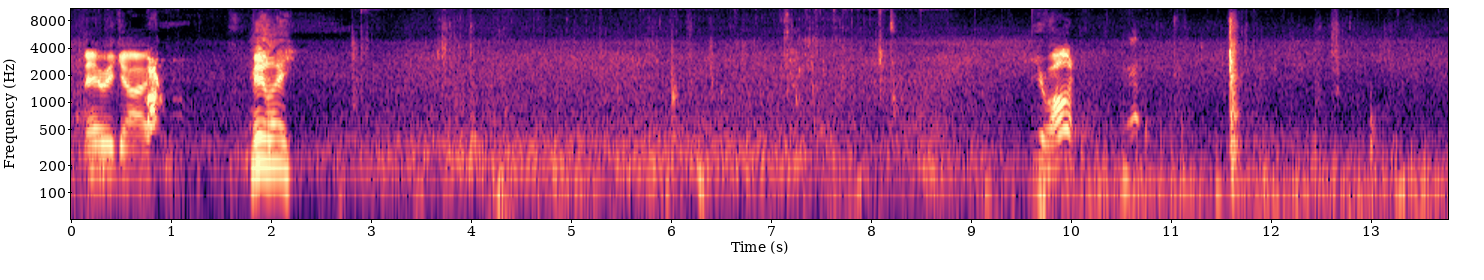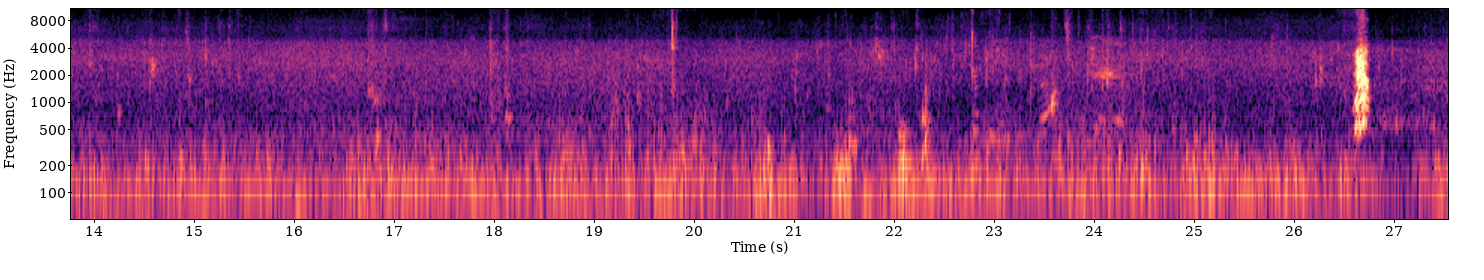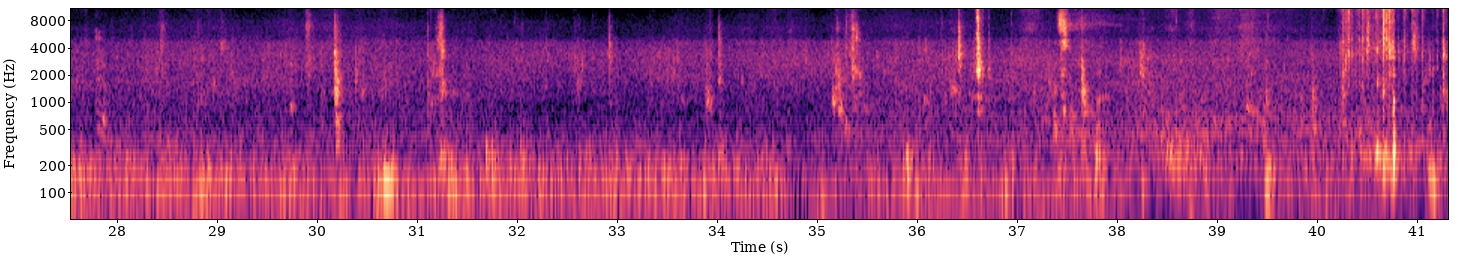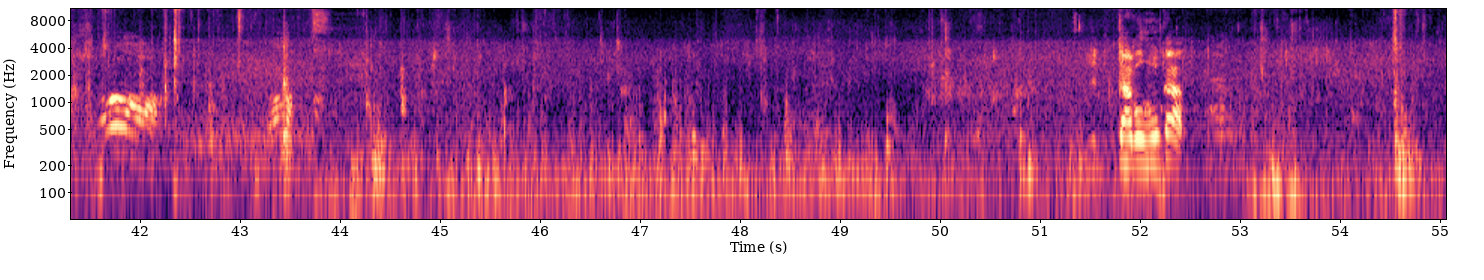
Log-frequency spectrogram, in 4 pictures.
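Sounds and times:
wind and water rumble: 0.0s - 55.0s.

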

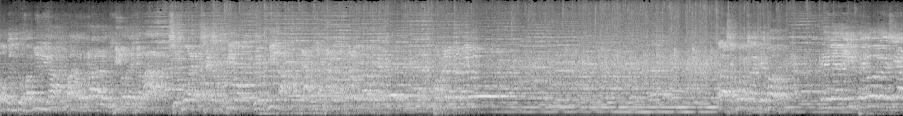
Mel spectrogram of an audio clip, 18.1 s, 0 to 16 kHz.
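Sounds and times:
many voices: 0.0s - 11.9s
worship music held notes: 0.0s - 18.0s.

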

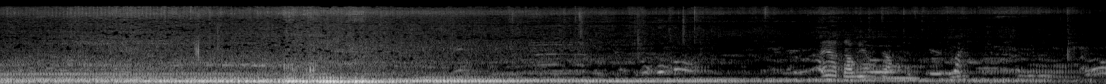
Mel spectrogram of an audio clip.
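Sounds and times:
people talking indistinctly: 4.3s - 11.0s.

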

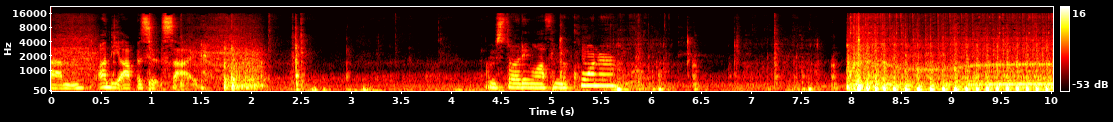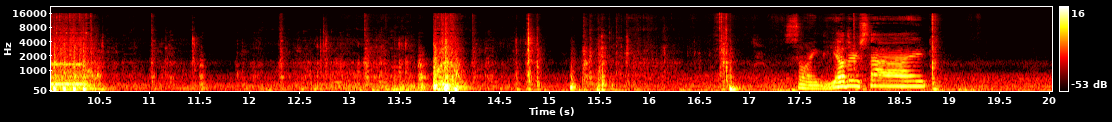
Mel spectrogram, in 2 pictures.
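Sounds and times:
sewing machine stitching: 5.3s - 6.2s, 6.8s - 14.5s.

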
